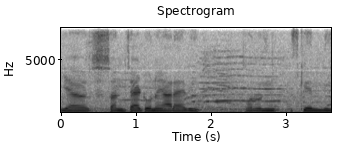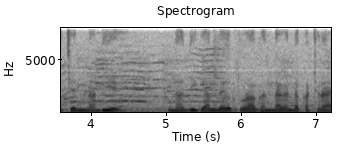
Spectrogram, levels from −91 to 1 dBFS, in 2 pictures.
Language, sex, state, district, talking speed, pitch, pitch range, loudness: Hindi, male, Maharashtra, Mumbai Suburban, 185 wpm, 150 Hz, 145-150 Hz, -15 LUFS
